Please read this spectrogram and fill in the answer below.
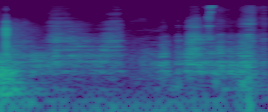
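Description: A sharp metal knock, then rubbing and scraping as a wrench and hose fittings are handled on the hydraulic motor of an auger drive.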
